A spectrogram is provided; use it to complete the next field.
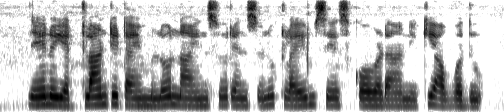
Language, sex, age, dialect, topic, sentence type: Telugu, female, 46-50, Southern, banking, question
